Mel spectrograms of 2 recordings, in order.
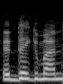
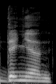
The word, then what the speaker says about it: Deignan: Deignan, sacrée après un raid solitaire de 80 km. – Merci Fanny Lechevestrier, puis pour la bonne prononciation. Donc la vainqueur de ce Paris-Roubaix, Lizzie Deignan.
